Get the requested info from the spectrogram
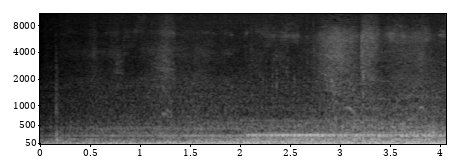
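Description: Renault T-range truck's diesel engine idling, heard from inside the cab: a steady low rumble with a constant hum, growing louder over the first couple of seconds. A short hiss comes about three seconds in.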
